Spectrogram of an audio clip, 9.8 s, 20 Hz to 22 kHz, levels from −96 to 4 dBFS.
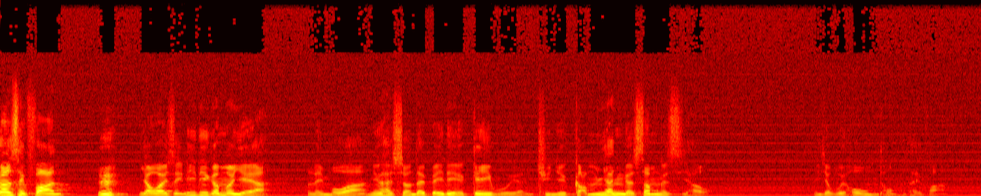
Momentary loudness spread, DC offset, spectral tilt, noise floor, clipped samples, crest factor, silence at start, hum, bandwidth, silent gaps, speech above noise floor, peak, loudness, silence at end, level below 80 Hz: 20 LU; under 0.1%; -5 dB/octave; -52 dBFS; under 0.1%; 22 dB; 0 s; none; over 20 kHz; none; 23 dB; -6 dBFS; -28 LUFS; 0 s; -56 dBFS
